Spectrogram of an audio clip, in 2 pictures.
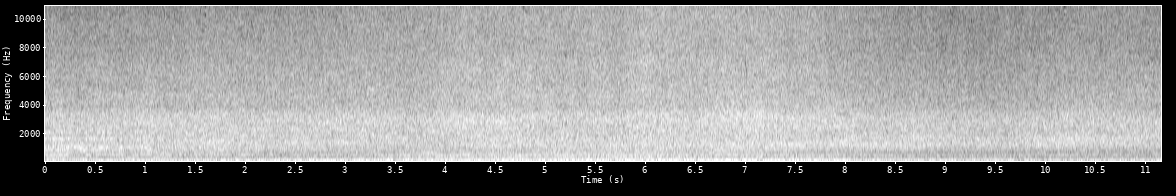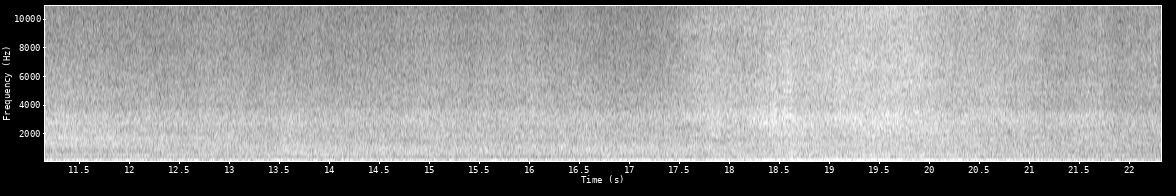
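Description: Steady rushing of sea surf and wind with a low rumble, swelling slightly now and then. The last held notes of music die away in the first second or two.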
